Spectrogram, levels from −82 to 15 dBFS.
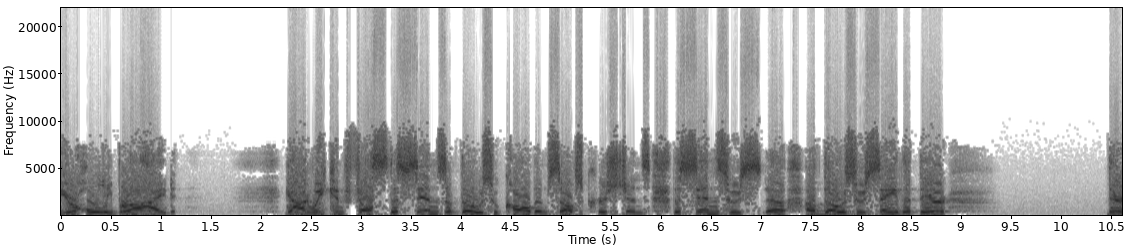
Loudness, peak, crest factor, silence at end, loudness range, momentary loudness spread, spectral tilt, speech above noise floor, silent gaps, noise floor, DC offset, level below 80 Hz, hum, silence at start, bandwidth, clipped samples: -4 LUFS; 0 dBFS; 6 dB; 0 s; 2 LU; 10 LU; -1.5 dB/octave; 35 dB; none; -40 dBFS; 0.6%; -32 dBFS; none; 0 s; over 20 kHz; 5%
